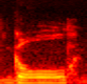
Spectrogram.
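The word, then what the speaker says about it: gaol: I've only ever heard it pronounced as goal, which I like which is cool.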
